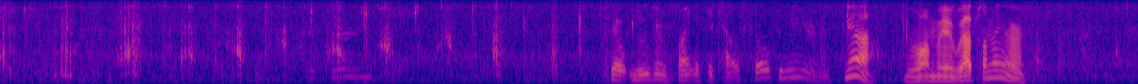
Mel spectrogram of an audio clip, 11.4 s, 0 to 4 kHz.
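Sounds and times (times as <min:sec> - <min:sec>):
crunchy dry snack being bitten and chewed: 0:00.0 - 0:06.1, 0:11.2 - 0:11.3
speech: 0:06.1 - 0:10.4.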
